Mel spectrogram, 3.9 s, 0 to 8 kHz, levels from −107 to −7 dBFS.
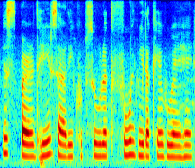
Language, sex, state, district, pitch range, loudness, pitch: Hindi, female, Arunachal Pradesh, Lower Dibang Valley, 210-230 Hz, -17 LUFS, 220 Hz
